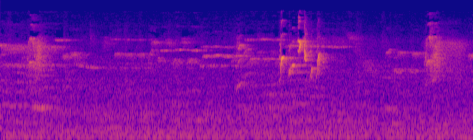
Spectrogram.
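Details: European goldfinch singing: a quick burst of high, tinkling twitters in the middle, between a few soft, distant chirps, over a steady background hiss.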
